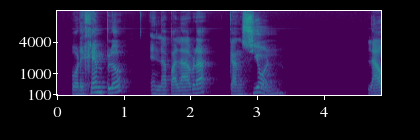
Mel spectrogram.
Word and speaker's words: canción: ejemplo en la palabra canción La o tiene una tilde significa que vamos a pronunciar más fuerte esa sílaba canción si cambiamos la tilde a la a suena canción pero es incorrecto la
